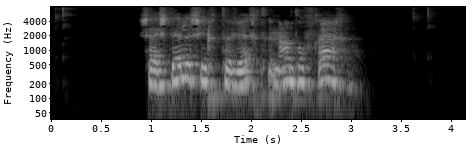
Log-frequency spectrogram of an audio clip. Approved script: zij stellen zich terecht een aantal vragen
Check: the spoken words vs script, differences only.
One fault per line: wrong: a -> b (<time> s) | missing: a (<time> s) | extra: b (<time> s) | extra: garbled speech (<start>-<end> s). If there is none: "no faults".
no faults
